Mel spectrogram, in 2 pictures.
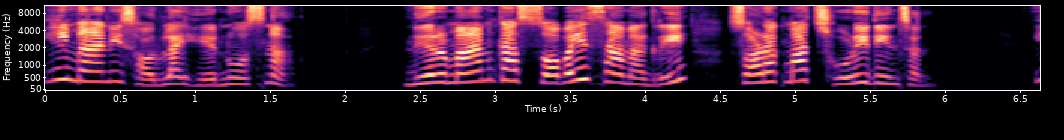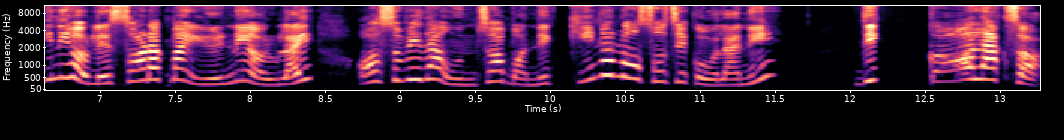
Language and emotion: Nepali, disgusted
